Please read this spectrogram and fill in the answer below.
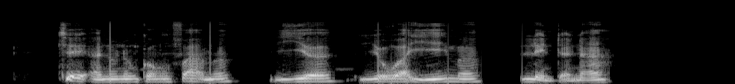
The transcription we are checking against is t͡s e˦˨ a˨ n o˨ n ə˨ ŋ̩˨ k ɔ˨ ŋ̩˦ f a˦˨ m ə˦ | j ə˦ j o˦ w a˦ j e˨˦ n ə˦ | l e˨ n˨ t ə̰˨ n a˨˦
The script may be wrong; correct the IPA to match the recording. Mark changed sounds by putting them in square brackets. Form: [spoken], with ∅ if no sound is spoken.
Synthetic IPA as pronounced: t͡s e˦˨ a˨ n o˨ n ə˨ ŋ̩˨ k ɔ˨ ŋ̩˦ f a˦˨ m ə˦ | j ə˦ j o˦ w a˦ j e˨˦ [m] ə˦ | l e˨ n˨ t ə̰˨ n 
